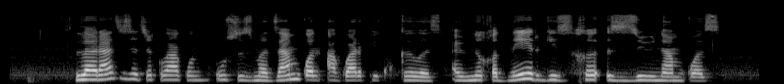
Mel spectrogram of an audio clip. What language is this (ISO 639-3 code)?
abk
